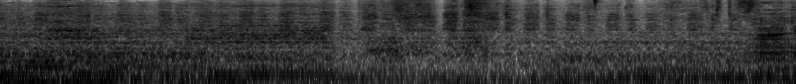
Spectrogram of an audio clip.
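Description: A dog pants heavily right at the microphone, a steady rapid run of breathy huffs filling the whole stretch up close, with no talking over it.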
